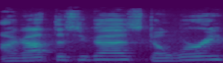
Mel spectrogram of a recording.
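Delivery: put-on hushed, soft voice with a Southern accent. Acting out President Obama pulling out his checkbook, as Obama with a Southern accent. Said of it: "I don't know why I just made him Southern".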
